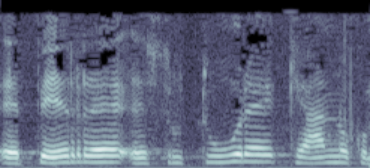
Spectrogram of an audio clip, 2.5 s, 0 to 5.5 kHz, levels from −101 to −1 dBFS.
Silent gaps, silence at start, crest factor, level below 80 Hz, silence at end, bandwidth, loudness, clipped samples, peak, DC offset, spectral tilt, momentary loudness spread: none; 0 s; 14 dB; -66 dBFS; 0 s; 5.4 kHz; -19 LUFS; under 0.1%; -4 dBFS; 0.4%; -7 dB/octave; 10 LU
